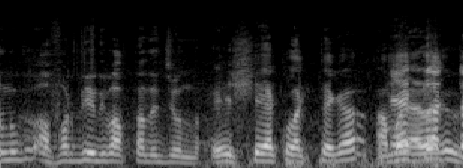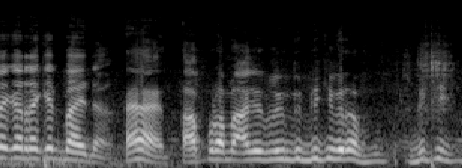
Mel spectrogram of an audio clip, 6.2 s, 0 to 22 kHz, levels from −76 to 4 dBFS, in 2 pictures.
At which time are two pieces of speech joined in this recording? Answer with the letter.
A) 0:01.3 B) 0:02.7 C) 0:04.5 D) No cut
A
